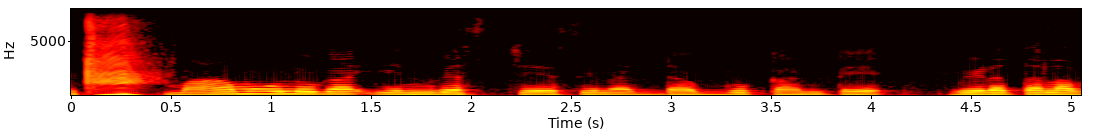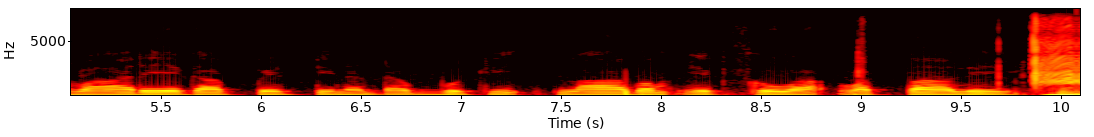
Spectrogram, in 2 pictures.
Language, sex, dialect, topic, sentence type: Telugu, male, Southern, banking, statement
